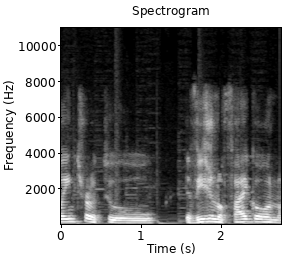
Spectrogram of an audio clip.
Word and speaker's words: Iagon: With us today, we have the COO of Aegon. Did I say that right? – That's right. Well, we pronounce it Aegon. I-A-G-O-N.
